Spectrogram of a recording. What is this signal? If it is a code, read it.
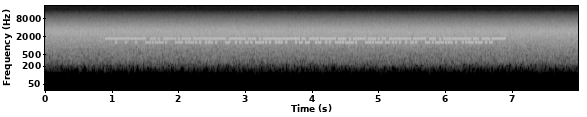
RTTY (50 baud, 450 Hz shift), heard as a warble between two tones, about 1500 Hz centre, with radio static. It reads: LS6M0 6WMB4 RLN7N YKSZW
